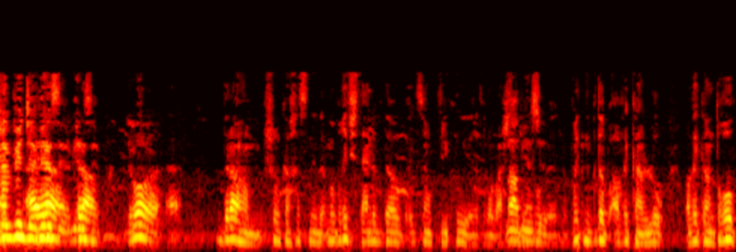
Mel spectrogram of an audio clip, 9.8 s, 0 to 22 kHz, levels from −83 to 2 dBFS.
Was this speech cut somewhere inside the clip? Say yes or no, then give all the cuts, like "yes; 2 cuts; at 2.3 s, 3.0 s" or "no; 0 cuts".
yes; 1 cut; at 5.8 s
